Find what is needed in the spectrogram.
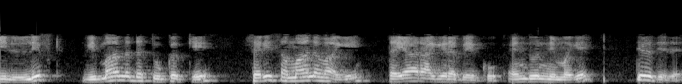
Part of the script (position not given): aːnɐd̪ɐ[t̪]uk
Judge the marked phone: correct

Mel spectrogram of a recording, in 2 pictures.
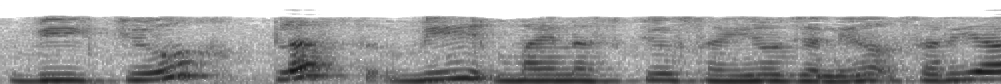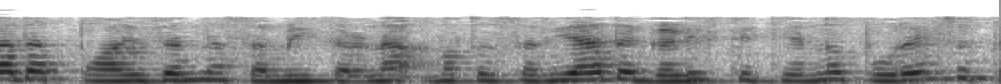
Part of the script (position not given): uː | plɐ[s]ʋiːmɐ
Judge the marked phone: correct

